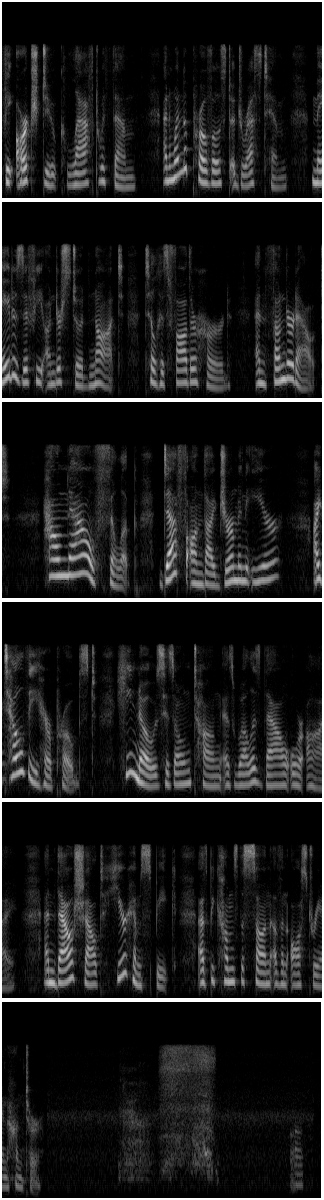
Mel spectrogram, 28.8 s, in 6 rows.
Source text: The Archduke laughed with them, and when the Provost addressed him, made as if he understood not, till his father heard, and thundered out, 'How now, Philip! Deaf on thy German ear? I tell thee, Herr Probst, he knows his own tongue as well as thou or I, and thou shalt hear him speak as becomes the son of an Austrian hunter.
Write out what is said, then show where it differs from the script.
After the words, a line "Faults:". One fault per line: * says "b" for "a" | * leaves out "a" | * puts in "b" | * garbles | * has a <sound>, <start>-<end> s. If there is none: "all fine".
The Archduke laughed with them, and when the Provost addressed him, made as if he understood not, till his father heard, and thundered out, 'How now, Philip! Deaf on thy German ear? I tell thee, Herr Probst, he knows his own tongue as well as thou or I, and thou shalt hear him speak as becomes the son of an Austrian hunter.
Faults:
* has a sniff, 25.7-27.3 s
* has a laugh, 28.3-28.5 s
